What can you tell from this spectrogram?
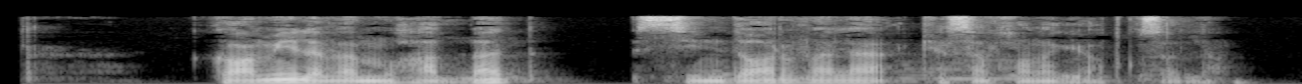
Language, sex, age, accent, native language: Uzbek, male, 18-24, Andijon, Uzbek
